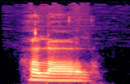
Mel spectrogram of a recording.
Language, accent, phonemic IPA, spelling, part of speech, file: English, US, /həˈlɑːl/, halal, adjective / adverb / verb, En-us-halal.ogg
- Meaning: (adjective) 1. Allowable, according to Muslim religious customs, to have or do 2. Allowable, according to Muslim religious customs, to have or do.: Fit to eat according to Muslim religious customs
